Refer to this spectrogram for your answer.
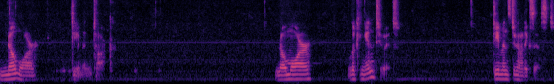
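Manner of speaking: stage whisper carrying so everyone hears. Game master voicing a leader turning to Isabella and the sires: audible whisper. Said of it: "as opposed to his normal, more commanding, booming voice, he whispers to them".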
